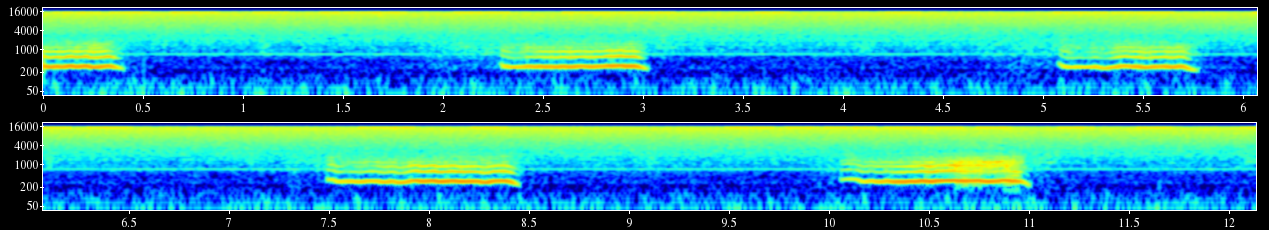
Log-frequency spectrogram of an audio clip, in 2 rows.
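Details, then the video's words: A short-legged female cat asleep beside a microphone, snoring loudly: droning, tonal snores roughly 0.7 seconds long, coming every two and a half seconds, five in twelve seconds, over a faint steady hum. "sausagecat snoring"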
